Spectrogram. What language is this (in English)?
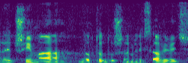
Serbian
